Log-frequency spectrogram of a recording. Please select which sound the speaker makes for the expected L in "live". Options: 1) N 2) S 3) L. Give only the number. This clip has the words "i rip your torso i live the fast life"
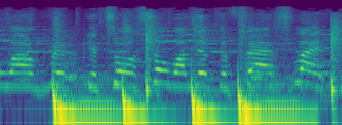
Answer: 3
